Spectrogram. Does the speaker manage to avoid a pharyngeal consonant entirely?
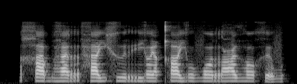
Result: no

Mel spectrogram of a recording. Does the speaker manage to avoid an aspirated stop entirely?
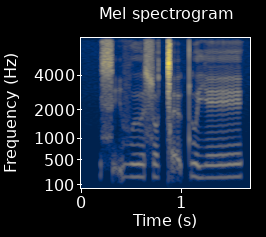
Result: yes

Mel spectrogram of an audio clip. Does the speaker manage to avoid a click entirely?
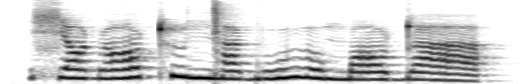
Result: no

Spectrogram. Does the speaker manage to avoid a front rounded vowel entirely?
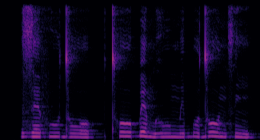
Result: yes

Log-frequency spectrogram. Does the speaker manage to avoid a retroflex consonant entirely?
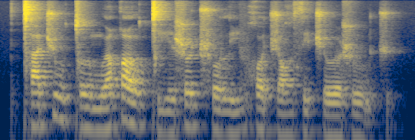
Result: no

